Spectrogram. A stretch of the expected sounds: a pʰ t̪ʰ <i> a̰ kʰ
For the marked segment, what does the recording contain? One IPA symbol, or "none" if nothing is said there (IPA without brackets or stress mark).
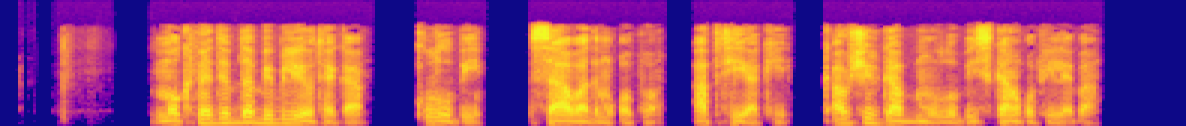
i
